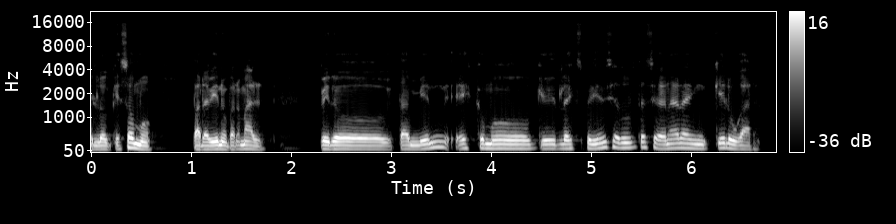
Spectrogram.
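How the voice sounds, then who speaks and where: A man's voice: mid-range voice, dark tone, no echo, clean studio sound. A middle-aged man hosting a casual radio interview, hesitant and checking in with "¿cierto?". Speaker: radio host.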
